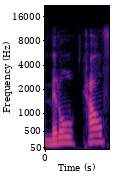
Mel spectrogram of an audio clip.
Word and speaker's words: Middlekauff: This is John Middlekauff, I believe is how you pronounce his name.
